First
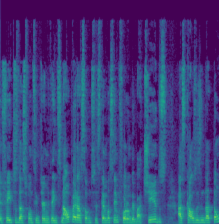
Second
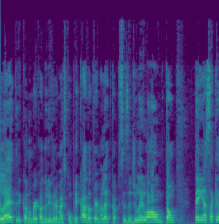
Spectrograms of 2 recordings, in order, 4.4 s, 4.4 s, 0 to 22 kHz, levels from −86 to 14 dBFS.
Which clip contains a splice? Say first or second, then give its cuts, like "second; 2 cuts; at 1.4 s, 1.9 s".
first; 1 cut; at 3.4 s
